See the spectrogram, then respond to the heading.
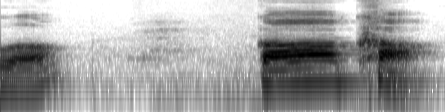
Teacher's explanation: ক এ বাতাস কম খ এ বেশি কিন্তু কাঁপে নাই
